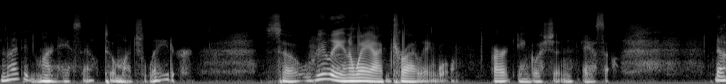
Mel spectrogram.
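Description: A woman voicing a signed panel talk as an interpreter, in measured, halting phrases at an auditorium panel. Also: deep voice, vocal fry, warm tone, husky, dry recording, highs cut off.

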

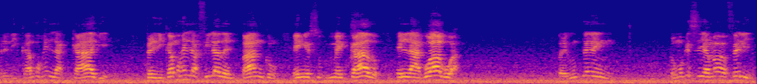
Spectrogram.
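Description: Older puerto rican guy preaching hard in a small church, far from the mic, some rumbly noise behind. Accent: Puerto Rican Spanish. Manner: emphatic preaching, swinging from drawn-out emphasis to quiet asides. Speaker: pastor. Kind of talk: sermon. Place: small church sanctuary, indoors at a pulpit. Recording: roomy, distant mic, rumbling background noise.

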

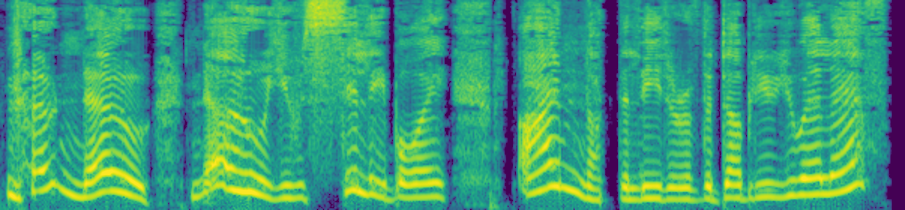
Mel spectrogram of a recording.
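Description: A man's voice: high-pitched, very animated, slow pace, no echo, voice pushed up, full character voice. A man voicing a gleeful, cruel aristocratic villainess in an audiobook, condescending and theatrically polite. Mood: delighted mockery. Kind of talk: audiobook character voice.

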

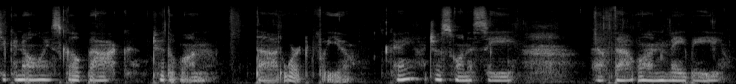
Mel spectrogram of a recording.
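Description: A young woman whispering softly as a doctor in an ASMR roleplay, gentle and reassuring, recorded close to the mic in a small exam-room set. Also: mid-range voice, slight background noise. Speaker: ASMR creator playing a doctor. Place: indoor set styled as a small doctor's office.

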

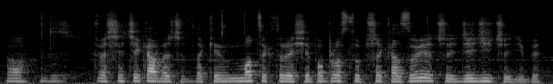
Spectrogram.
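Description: A man's voice: medium pitch, level tone, a little slow, a little mellow. A man chatting casually on an online call, often stammering and repeating the starts of words. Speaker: co-host on a Skype call. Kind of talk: casual chat reviewing an animated series.

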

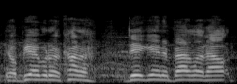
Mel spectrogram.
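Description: A young male player giving a relaxed post-game interview on an outdoor field, into a handheld mic. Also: high voice, very fast. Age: young adult. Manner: easygoing, cliché answers with fillers. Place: outdoor stadium field, cold night.

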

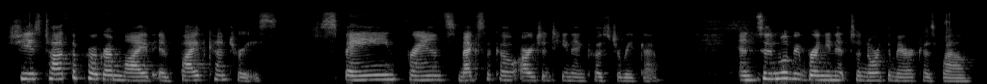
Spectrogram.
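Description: A woman's voice: mid-range voice, normal speed, sharp tone, low-quality recording. A woman hosting an online summit, introducing her guest with effusive enthusiasm over a video call. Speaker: host.

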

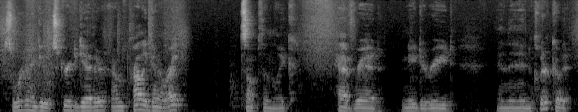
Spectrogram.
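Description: A man's voice: mid-range voice, fairly even intonation, moderate pace, mellow. A young man vlogging a DIY woodworking build in a farm shed and porch workshop, joking and self-deprecating as he talks into a nearby phone camera. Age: young adult. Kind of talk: casual workshop vlog. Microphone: phone camera held or propped nearby. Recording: echoey room with clear background noise.

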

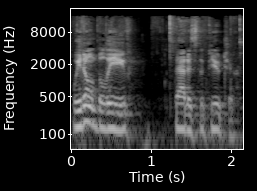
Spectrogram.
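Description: A man giving a plain, steady whiteboard-style explanation while drawing on sticky notes at a desk. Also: mid-range voice, moderate pace.

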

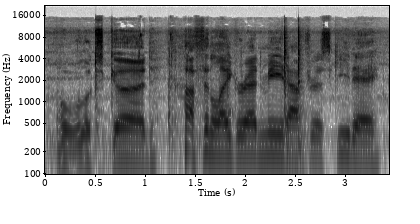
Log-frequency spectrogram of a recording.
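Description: Young male vlogger, chatty and upbeat, a bit high-pitched, outdoor camera audio with steady background noise. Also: normal speed. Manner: upbeat, chatty, laughs often, addresses viewers as people. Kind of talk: casual vlog while cooking. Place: outdoors in a snowy parking lot by a pickup truck. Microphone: camera mic, handheld and head-mounted point of view.

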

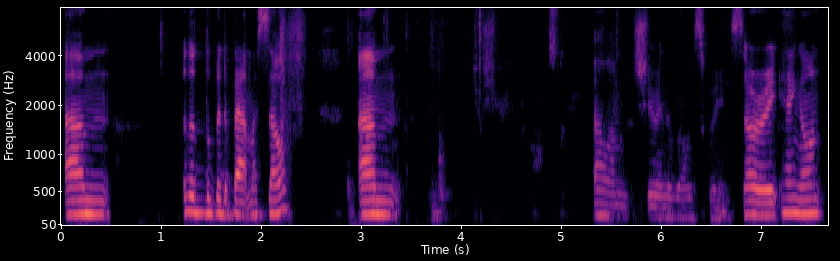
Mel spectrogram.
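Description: A woman speaks in a slightly low voice with a broad New Zealand accent. She presents informally as a guest speaker, with a casual, somewhat hesitant delivery. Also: fairly even intonation, slow pace, long pauses. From New Zealand and Sabah, Malaysia. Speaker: guest speaker, film director.

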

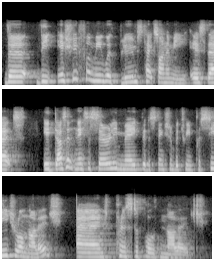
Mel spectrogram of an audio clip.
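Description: A woman presenter answers seminar questions over a video call, pausing and restarting as she works through her thoughts. Her voice sits at a middle pitch. The sound is slightly dull. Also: a little mellow. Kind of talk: academic Q&A answer.

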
